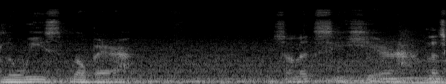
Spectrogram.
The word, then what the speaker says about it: Luis Robert: of other people's channels they always pronounce his name wrong they call him louise robert but his real name is louise robert so let's see here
